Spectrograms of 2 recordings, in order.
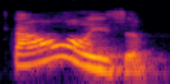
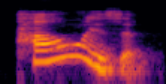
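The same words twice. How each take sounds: First: The first consonant is unaspirated, like a d. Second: The first consonant is aspirated, like a t. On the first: "Taoism is unaspirated" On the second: "The aspirated sound Taoism"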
